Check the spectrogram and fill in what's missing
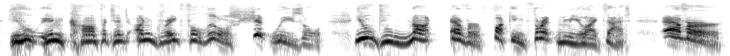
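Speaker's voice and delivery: a father losing control, shouting down the phone; bellowing father. A narrator's reading. Father bellowing at his son over the phone, furious. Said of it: "my father bellows".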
